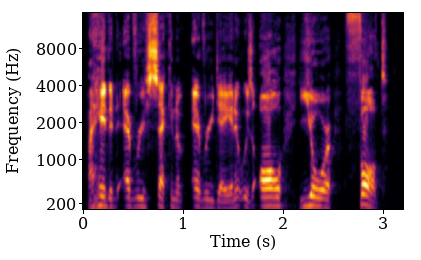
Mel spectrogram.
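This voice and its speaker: A man's voice: medium pitch, fast talker, natural voice. A man voicing a furious young man sliding into madness, ranting and screaming bitter accusations. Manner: screaming, ranting, spitting rage.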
